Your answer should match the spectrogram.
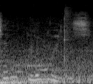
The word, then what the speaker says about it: St. Louis: Yeah, it's St. Louis. You need to pronounce the S.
